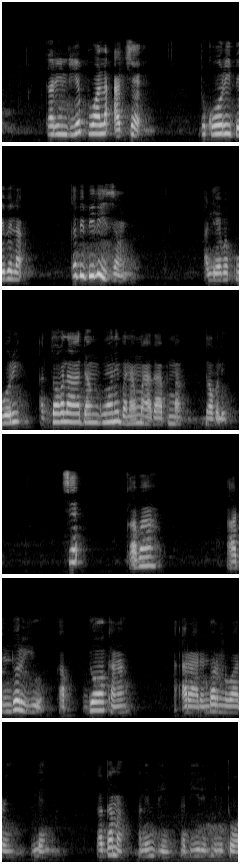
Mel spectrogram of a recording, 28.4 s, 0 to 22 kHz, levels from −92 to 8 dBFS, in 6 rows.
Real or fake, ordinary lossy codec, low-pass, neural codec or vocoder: real; AAC, 48 kbps; 7.2 kHz; none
